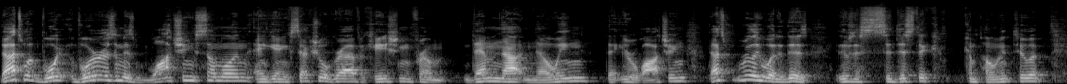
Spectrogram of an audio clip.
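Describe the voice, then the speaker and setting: A man's voice: mid-range voice, expressive, moderate pace, fairly bright tone. A man from Pennsylvania, a stand-up comedian, rambling sarcastically in a casual live stream while answering chat, with frequent restarts.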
